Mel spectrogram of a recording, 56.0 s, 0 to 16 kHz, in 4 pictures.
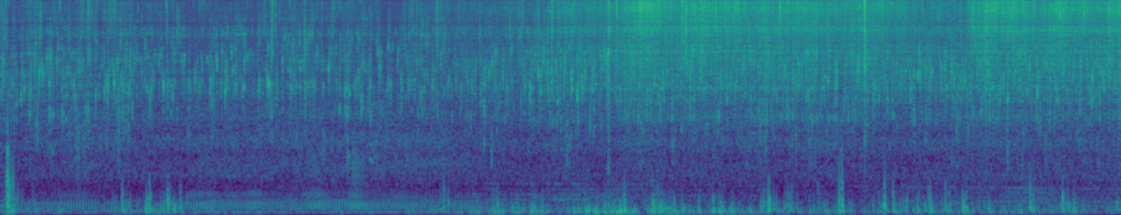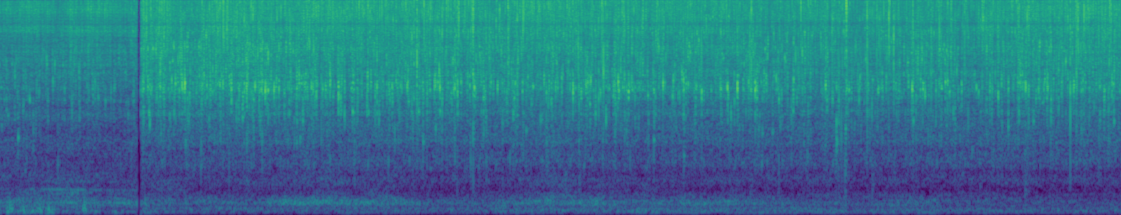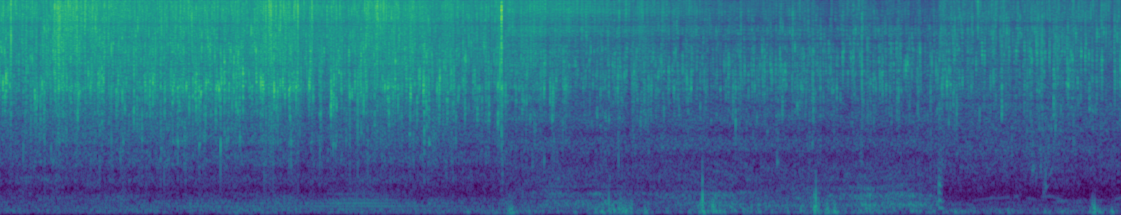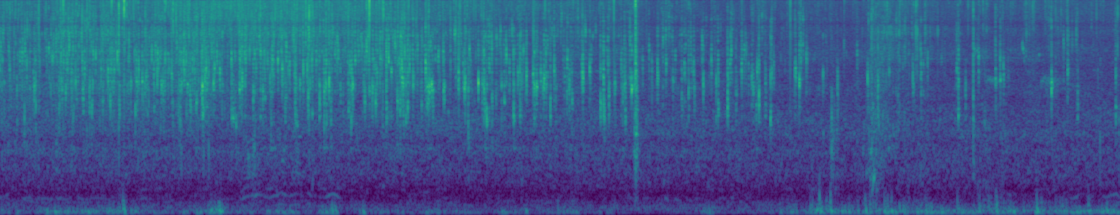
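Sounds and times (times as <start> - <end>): wind buffeting microphone: 0.0 - 2.9, 5.0 - 26.6, 32.8 - 46.8, 51.8 - 56.0
oil sizzling in a pan: 4.4 - 52.5.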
